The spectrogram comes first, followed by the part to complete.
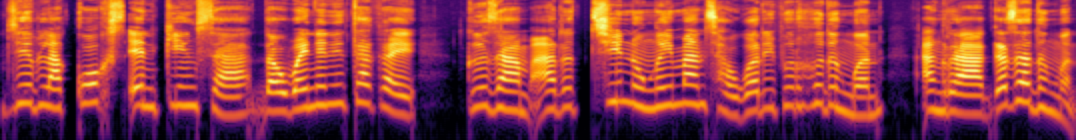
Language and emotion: Bodo, angry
